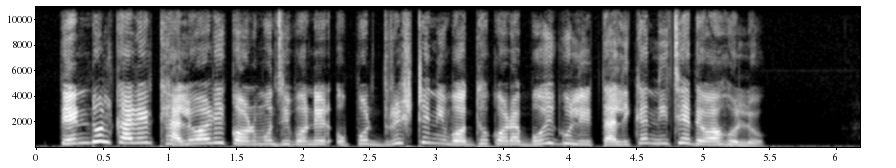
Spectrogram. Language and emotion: Bengali, neutral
